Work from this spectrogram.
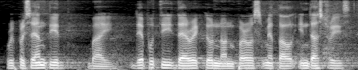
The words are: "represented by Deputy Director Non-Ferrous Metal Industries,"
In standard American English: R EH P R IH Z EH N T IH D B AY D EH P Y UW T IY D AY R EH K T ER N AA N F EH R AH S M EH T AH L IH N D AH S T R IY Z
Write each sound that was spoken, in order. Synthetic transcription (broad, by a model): R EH P R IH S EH N T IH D B AY D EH P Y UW T IY D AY R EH K T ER N AA N P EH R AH S M EH T AH L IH N D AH S T R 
